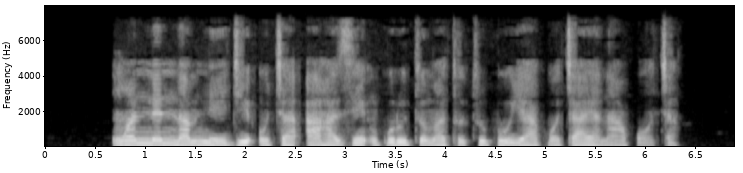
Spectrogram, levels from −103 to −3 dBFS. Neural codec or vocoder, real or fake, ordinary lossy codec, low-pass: none; real; AAC, 32 kbps; 7.2 kHz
